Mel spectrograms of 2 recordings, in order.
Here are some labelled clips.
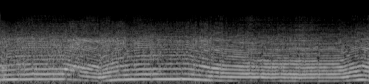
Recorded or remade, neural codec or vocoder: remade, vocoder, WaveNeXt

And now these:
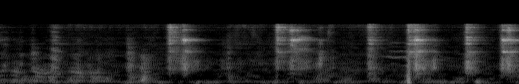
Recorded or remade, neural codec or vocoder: remade, vocoder, WaveNeXt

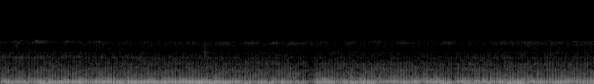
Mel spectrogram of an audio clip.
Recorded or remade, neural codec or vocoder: remade, vocoder, WaveNeXt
